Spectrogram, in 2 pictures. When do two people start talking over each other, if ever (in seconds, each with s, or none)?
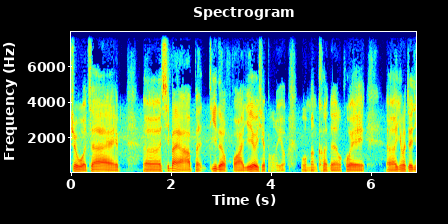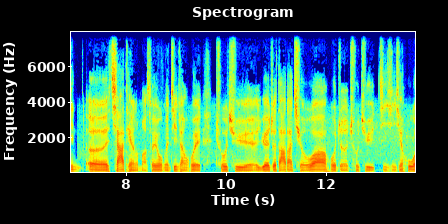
none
